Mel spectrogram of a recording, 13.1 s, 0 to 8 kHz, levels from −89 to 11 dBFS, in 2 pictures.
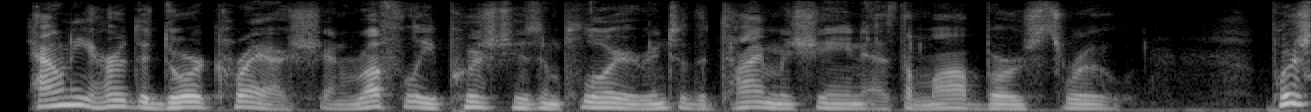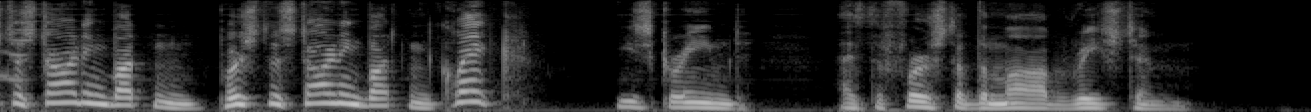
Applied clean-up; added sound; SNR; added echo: neural mask model DeepFilterNet 3.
